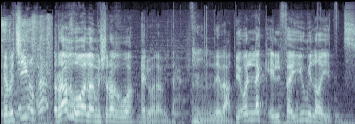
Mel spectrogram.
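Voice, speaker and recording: A young man with an Egyptian Arabic accent reacting to clips with lively, laughing casual commentary over background music. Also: high voice, rapid-fire. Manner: lively, laughing, swears often. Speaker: reaction video host.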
